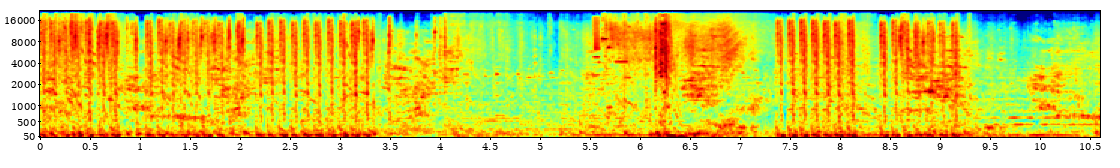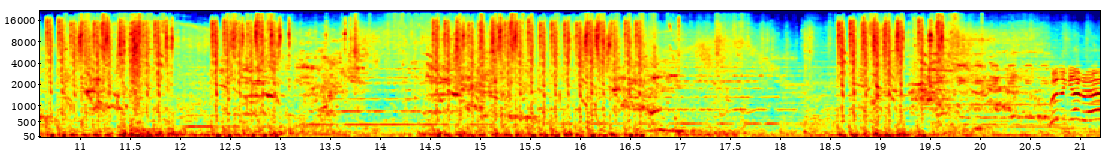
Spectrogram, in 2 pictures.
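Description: Heavy gunfire in the video game Mass Effect 3, sentry turret fire mixed into a dense, loud battle with rapid bursts and rattling volleys that continue almost without pause, surging and dipping over a steady roar.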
